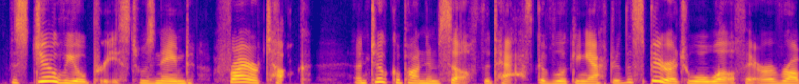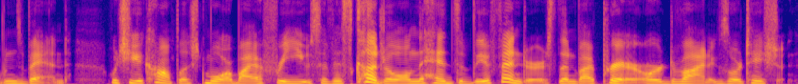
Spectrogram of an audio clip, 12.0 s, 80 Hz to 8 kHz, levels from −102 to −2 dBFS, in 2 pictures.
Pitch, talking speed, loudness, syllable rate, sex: 210 Hz, 220 wpm, -20 LUFS, 6.2 syllables/s, female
